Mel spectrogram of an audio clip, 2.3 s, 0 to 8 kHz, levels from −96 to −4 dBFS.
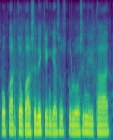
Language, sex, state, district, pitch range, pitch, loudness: Chakma, female, Tripura, West Tripura, 115-125 Hz, 120 Hz, -17 LUFS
